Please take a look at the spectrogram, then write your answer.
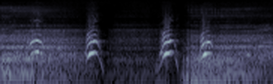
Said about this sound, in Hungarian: A kutyájuk azonban csúnya és rossz természetű, mint is akár összvérei. Nyughass, kicsikém.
